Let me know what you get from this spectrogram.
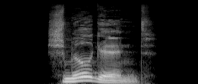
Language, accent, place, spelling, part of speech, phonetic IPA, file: German, Germany, Berlin, schmirgelnd, verb, [ˈʃmɪʁɡl̩nt], De-schmirgelnd.ogg
- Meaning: present participle of schmirgeln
